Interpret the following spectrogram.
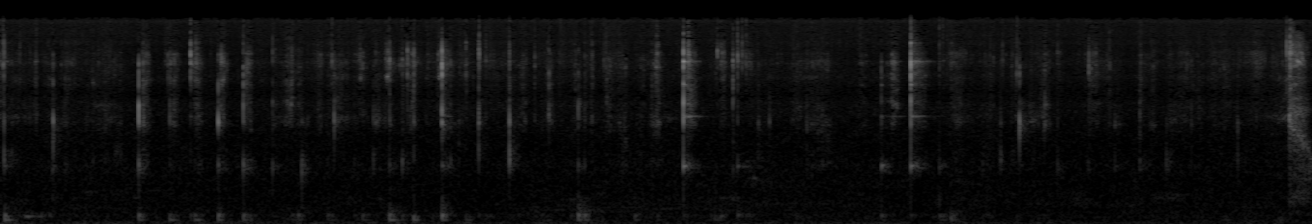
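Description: A small spoon stirring and scraping a thick, creamy paste in a bowl: faint, irregular soft clicks and scrapes against the bowl's sides.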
